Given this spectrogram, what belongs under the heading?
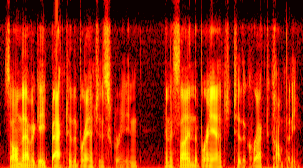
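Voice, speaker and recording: A man giving scripted, instructional narration as a software tutorial presenter, reading in a measured, enunciated way. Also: extremely low pitch, expressive, vocal fry, no room sound. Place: close, dry voice-over recording. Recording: dull, lo-fi close voice-over.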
